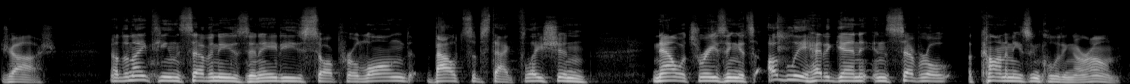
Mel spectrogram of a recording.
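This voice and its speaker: A man hosting a radio call-in show, explaining topics steadily and repeating the call-in phone numbers. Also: on the high side.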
